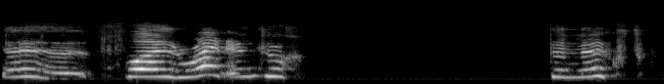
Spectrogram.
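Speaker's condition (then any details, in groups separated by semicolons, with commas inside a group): Cerebral palsy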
